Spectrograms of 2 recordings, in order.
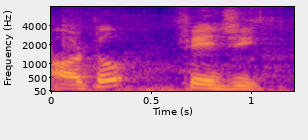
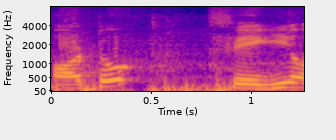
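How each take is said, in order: First: The ending has a soft j sound. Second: The ending has a hard g sound.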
